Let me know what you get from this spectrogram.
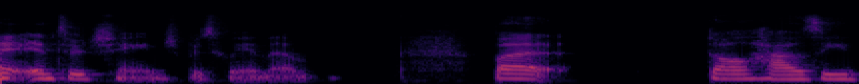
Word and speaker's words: Dalhousie: See, one time I said Dollhousey to a Brantford local and they laughed at me because apparently it's pronounced Dalhousie.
